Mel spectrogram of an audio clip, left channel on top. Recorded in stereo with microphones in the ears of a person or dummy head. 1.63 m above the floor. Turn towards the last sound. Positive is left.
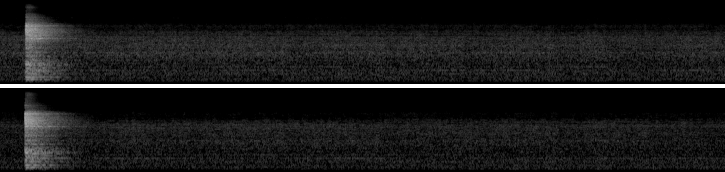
turn(degrees=-60)  # may be behind; listen again after turning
